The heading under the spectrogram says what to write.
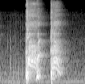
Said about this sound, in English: Hold on, let me cough.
